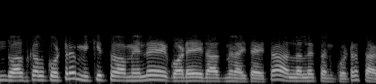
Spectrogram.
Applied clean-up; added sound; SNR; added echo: none; none; none; none.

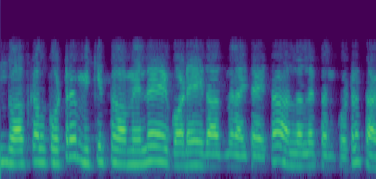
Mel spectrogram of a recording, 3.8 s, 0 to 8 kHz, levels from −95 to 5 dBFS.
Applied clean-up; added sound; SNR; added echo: classical method WPE with log-MMSE.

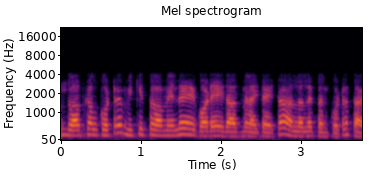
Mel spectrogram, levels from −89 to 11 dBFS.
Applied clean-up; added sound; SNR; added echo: neural mask model DeepFilterNet 3.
